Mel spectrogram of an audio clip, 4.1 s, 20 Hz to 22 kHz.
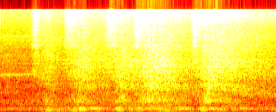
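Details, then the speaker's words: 2001 Chevrolet Monte Carlo SS 3.8L 3800 Series II V6, 314,159 miles, after upper/lower intake manifold, valve cover gaskets, thermostat and coolant flush: revs up and settles smoothly, no knocks, ticks or misses; slight degreaser smoke; sounds healthy. "got a little smoke in here but that's just the Degreaser I had on the engine before I pulled it off I got to pull it out and get that that's right up other than that sounds pretty good"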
